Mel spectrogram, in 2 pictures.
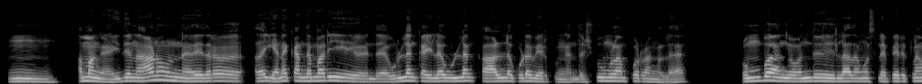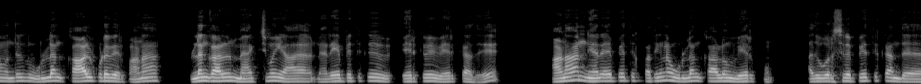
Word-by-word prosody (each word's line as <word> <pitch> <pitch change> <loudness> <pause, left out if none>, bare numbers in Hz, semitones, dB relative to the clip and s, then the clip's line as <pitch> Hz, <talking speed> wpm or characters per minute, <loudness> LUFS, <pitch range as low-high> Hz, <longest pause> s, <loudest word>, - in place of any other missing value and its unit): ம். 135 -2 -1 0.4
ஆமாங்க. 160 -5 +3
இது 165 - 0
நானும் 190 +3 +2
நிறைய 150 0 +2
தடவ 165 +1 0 0.3
அ - - +1 0.2
எனக்கு 175 +4 0
அந்தமாரி 170 +2 +2 0.4
இந்த 130 0 -4
உள்ளங்கைல 155 0 +1
உள்ளங்கால்ல 155 -2 +1
கூட 155 +1 0
வியர்க்குங்க. 125 -3 -5
இந்த - - -6
ஷூம்லாம் 160 -2 -1
போடுகிறாகள்ல. 125 -6 -5 0.7
ரொம்ப 165 +4 +1
அங்க 150 -2 +2
வந்து 155 +2 +1
இல்லாதவங்க 145 0 0
சில 145 - -4
பேருக்குல்லாம் 150 +1 -2
வந்து 150 +3 -1 0.2
உள்ளங்கால் 155 0 +3
கூட 160 - +3
வியர்க்கும். 130 -4 -1
ஆனா, 155 +2 +2 0.4
உள்ளங்கால் 165 +2 +5
மேக்ஸிமம் 140 +6 -1
யா 135 - +1 0.3
நிறைய 140 +4 0
பேத்துக்கு 160 +2 -4 0.3
வியர்க்கவே 140 +3 -1
வியர்க்காது. 130 -4 -4 0.7
ஆனா, 165 +6 +5 0.2
நிறைய 155 +2 +4
பேருக்கு 170 -1 -5
பார்த்தீங்கன்னா 165 +4 0
உள்ளம் 160 +2 0
காலும் 150 0 +3
வியர்க்கும். 140 -4 -3 0.3
அது 135 - 0
ஒரு 140 - 0
சில 155 - +2
பேத்துக்கு 165 0 -2
அந்த 140 -2 +1
150 Hz, 155 wpm, -24 LUFS, 140-165 Hz, 0.7 s, உள்ளங்கால்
